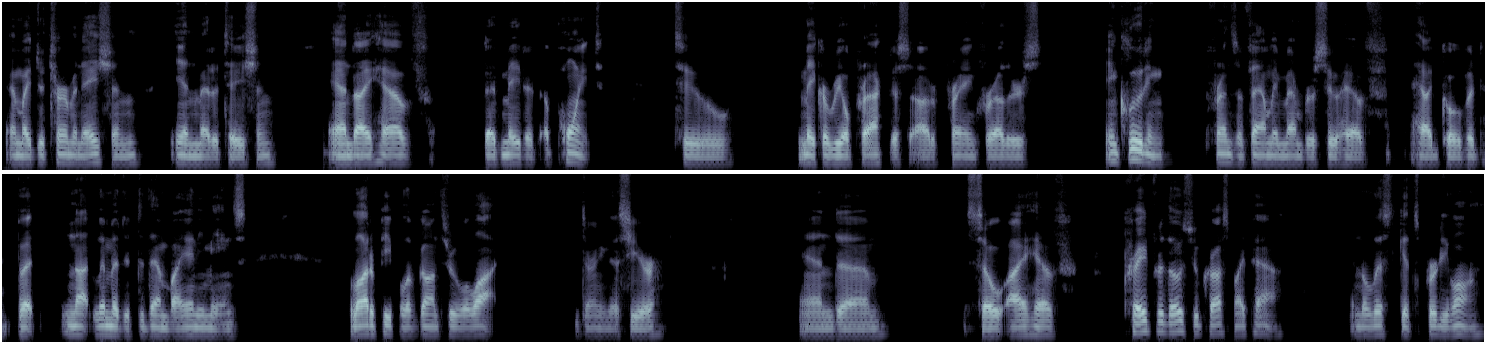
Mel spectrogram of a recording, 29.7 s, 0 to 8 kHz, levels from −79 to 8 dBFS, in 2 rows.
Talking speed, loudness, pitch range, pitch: 140 wpm, -25 LUFS, 80-100 Hz, 90 Hz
